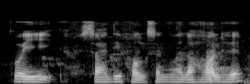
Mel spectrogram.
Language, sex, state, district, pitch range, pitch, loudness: Hindi, male, West Bengal, Alipurduar, 110-120 Hz, 115 Hz, -20 LUFS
